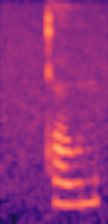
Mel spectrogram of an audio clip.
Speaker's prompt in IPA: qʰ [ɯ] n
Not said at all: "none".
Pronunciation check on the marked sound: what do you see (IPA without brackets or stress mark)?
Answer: u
